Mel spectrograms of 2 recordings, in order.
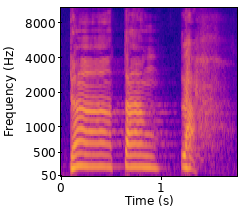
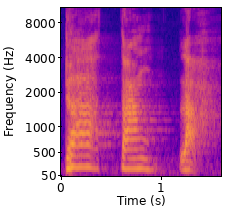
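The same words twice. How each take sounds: First: Very slow, higher drawn-out call; calm invitation. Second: Very slow, drawn-out gentle call; calm invitation. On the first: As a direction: stretch it out tenderly. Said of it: "Sebuah firman". (ajakan lembut yang sangat lambat) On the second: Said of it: "Tuhan katakan". (ajakan Yesus yang lembut dan lambat) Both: Retold or imitated.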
